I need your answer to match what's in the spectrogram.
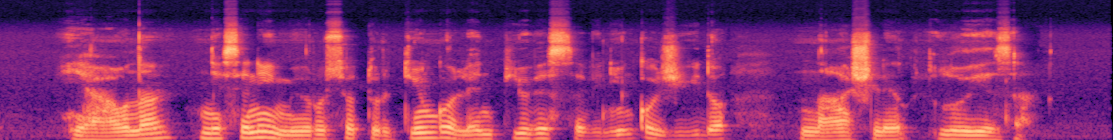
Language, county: Lithuanian, Panevėžys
